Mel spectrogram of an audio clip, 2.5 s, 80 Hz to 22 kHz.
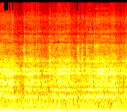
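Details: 2021 Ford F-150 PowerBoost remote cold-started at -16°C: loud steady low drone with a rough grinding, cavitating edge right after start. It only occurs at about -11°C and below, and Ford has not found the cause.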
